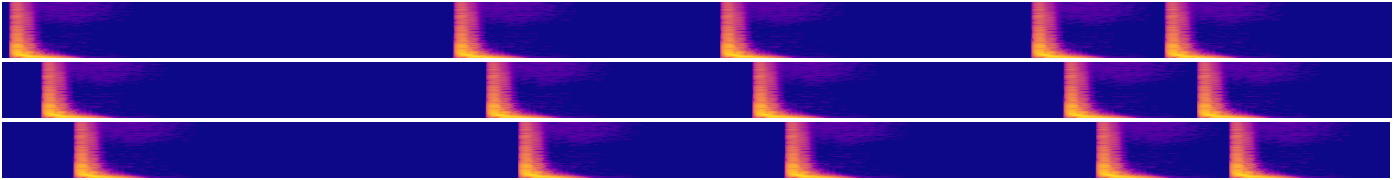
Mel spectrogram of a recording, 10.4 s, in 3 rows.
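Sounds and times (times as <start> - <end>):
kick drum: 0.0 - 0.2, 1.2 - 2.0, 2.6 - 3.8, 4.7 - 5.6, 6.2 - 7.4, 8.3 - 9.1, 9.7 - 10.3.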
